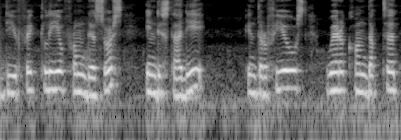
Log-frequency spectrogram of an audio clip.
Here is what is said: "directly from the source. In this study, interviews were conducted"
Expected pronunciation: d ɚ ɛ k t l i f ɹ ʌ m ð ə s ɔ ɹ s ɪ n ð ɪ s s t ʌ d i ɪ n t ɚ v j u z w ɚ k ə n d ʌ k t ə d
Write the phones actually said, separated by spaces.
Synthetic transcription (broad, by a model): d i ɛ k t l i f ɹ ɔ m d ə s ɔ ɹ s ɪ n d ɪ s s t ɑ d i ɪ n t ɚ f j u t w ɚ k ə n d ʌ k t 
